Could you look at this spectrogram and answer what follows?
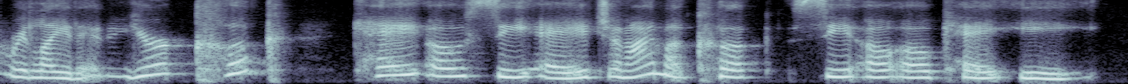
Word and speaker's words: Koch: And you know, it will help people, though, if people are curious how to pronounce K-O-C-H, is the same way as yours.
